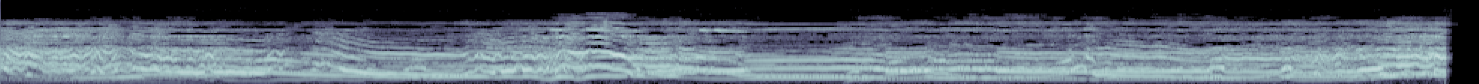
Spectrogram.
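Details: Chorus of wolves howling together, many sustained wavering tones layered and bending in pitch, continuous for nearly ten seconds before stopping abruptly.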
